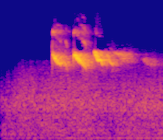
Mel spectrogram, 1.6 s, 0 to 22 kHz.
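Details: Oriental white-eye from Malaysia in its first morning warm-up, 1 August 2023. A brief phrase of three high, bright, slurred notes, the last trailing off thinly, over low steady background noise.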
